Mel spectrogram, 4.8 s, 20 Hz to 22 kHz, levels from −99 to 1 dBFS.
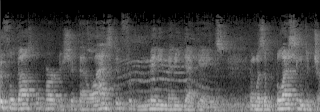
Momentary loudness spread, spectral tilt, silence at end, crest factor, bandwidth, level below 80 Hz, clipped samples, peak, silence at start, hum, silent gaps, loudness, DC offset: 10 LU; -6 dB/octave; 0 s; 16 dB; 13 kHz; -54 dBFS; under 0.1%; -14 dBFS; 0 s; none; none; -30 LUFS; under 0.1%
